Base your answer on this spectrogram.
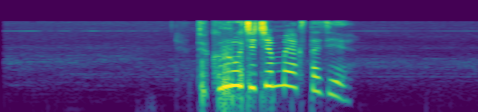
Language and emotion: Russian, positive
